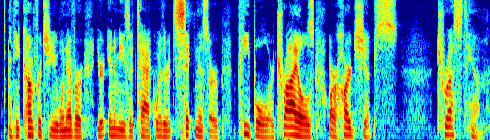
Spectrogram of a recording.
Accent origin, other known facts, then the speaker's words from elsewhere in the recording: Oklahoma, United States; I grew up in Oklahoma in the country and we use switches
